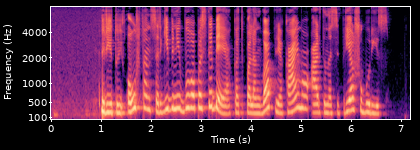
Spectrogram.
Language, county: Lithuanian, Kaunas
